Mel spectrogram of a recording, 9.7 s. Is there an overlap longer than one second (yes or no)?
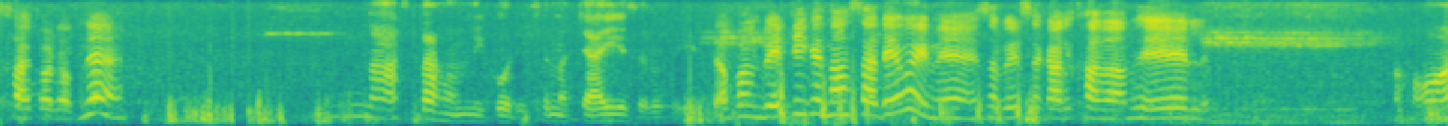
no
